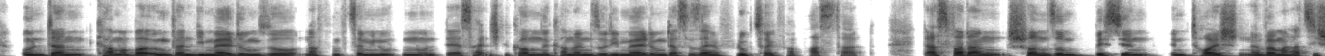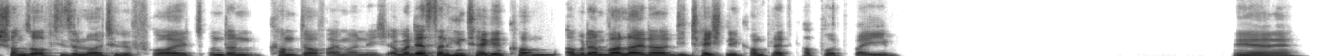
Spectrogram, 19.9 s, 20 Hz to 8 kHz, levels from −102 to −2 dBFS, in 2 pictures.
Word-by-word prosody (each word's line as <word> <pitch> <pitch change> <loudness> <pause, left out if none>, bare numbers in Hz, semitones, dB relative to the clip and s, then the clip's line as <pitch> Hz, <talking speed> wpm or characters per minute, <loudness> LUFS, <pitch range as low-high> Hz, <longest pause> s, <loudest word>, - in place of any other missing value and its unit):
und 135 -2 +1
dann 130 -1 +2
kam 140 -1 0
aber 130 +1 +3
irgendwann 130 -1 +2
die 125 - +3
Meldung 130 0 +3
so 125 -1 -1
nach 125 0 -3
15 135 0 -3
Minuten 130 0 -1
und 125 +1 -4
der 115 - -2
ist 125 - -3
halt 135 -1 -4
nicht 130 +1 -8
gekommen, 130 0 -1
dann 125 -1 -2
kam 130 +1 -2
dann 125 -1 +2
so 125 0 -1
die 125 0 0
Meldung, 125 0 +2
dass 125 -1 -2
er 120 - -5
sein 125 0 +2
Flugzeug 130 -1 -2
verpasst 110 -3 -7
hat. - - -9 0.4
Das 150 +8 0
war 205 - +6
dann 165 -5 +2
schon 155 -1 +1
so 140 - +2
'n 125 -2 -1
bisschen 140 -5 0
enttäuschend, 130 0 +1
ne? 125 0 +1
Weil 130 - +4
man 130 +1 +2
hat 165 +1 -1
sich 170 -1 -1
schon 215 0 +1
so 185 - +4
auf 125 - -6
diese 125 0 -3
Leute 120 +1 0
gefreut 120 +8 -2
und 125 - -2
dann 125 +3 -2
kommt 130 0 -3
er - - +2
auf 115 - -5
einmal 110 0 -7
nicht. 110 -1 -10
Aber 135 - +1
der 145 +1 +7
ist 150 - -4
dann 160 - +4
hinterher 180 +4 +2
gekommen, 185 +6 -1
aber 125 +1 0
dann 135 -1 +3
war 130 0 +6
leider 130 -1 +4
die 125 0 -4
Technik 130 -2 -1
komplett 120 -2 -3
kaputt - - -7
bei - - -5
ihm. - - -6 2.5
Ja, 120 -1 -1
ja. 115 +3 -8
130 Hz, 220 wpm, -21 LUFS, 125-140 Hz, 2.5 s, der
